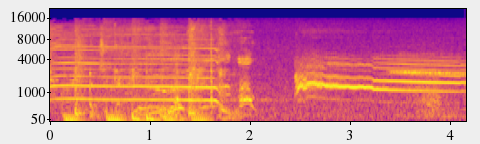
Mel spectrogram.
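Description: Two long, high-pitched screams from a cartoon voice: the first held on one pitch for nearly two seconds, then, after a short pause, a second higher one that slowly falls in pitch.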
